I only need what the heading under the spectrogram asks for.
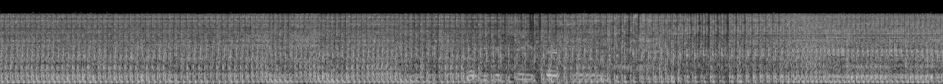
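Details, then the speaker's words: Honda TRX200SX ATV idling after choke-on start with new battery: quick, even firing beat settling into a steady idle with no knocks or rattles; 14 volts, charging system working, normal idle. "14 volts. So my battery's charging. It's idling."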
